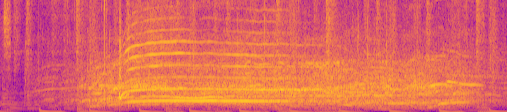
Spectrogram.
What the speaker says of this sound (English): So let's give a round of applause for our special guest.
